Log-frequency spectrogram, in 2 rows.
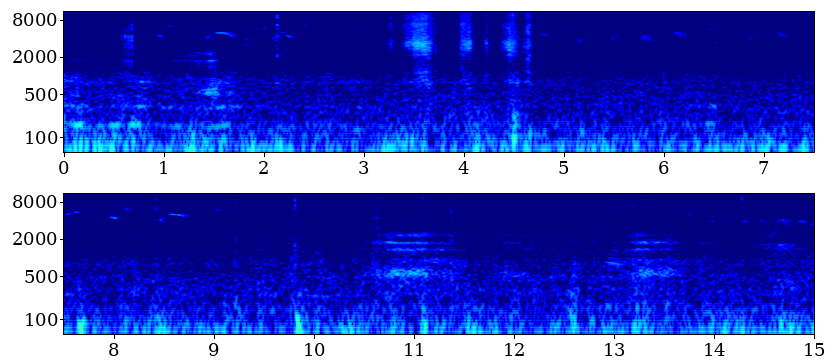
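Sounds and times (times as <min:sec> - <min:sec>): small bird chirping: 0:00.0 - 0:10.1, 0:13.1 - 0:15.0.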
